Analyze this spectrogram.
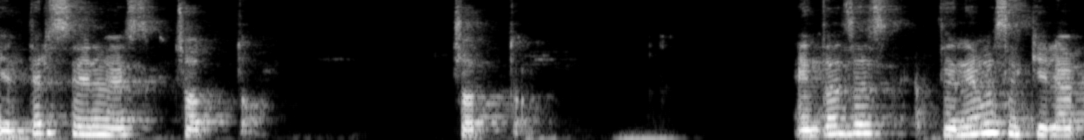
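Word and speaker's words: ちょっと: Chotto Oh, atsui desu. Entonces, así la va contraída. Pequeño tsu para doblar la consonante T y sílaba to, ¿no? Entonces, chotto.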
